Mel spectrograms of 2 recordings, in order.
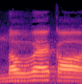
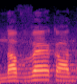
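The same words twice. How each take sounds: Both takes have the same delivery.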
